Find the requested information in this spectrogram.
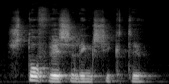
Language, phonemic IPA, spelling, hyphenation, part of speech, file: Dutch, /ˈstɔf.ʋɪ.sə.lɪŋ(s)ˌsik.tə/, stofwisselingsziekte, stof‧wis‧se‧lings‧ziek‧te, noun, Nl-stofwisselingsziekte.ogg
- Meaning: a metabolic disease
